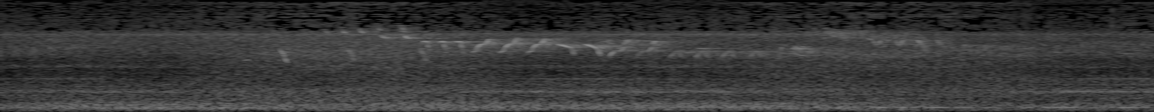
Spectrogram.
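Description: Outdoor ambience: a steady low rumble with a short, quick run of bird chirps about two to five seconds in.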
